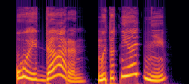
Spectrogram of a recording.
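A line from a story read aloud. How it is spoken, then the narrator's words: Cheerful young woman. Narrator (Russian): весело произнесла девушка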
